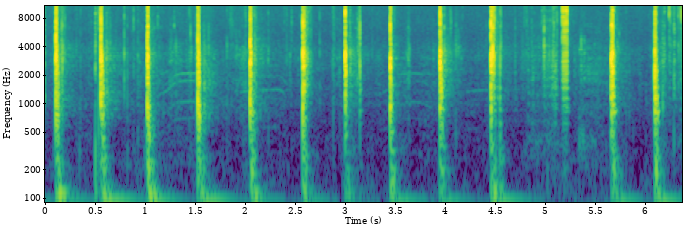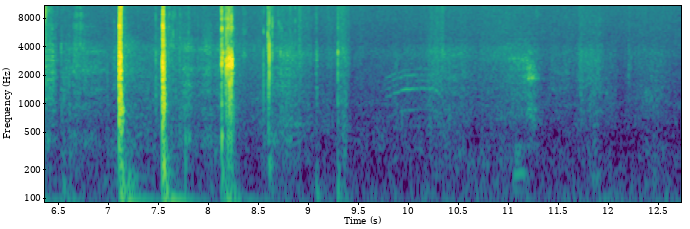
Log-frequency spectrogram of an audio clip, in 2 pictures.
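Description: Axe blade chopping a point onto a birch stake braced against a wooden stump: sharp, evenly spaced strikes about two a second that stop about eight seconds in. Faint bird chirps follow.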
